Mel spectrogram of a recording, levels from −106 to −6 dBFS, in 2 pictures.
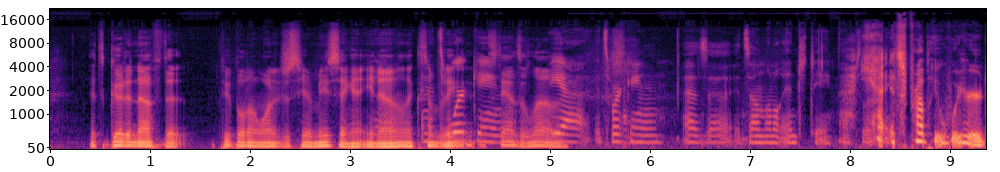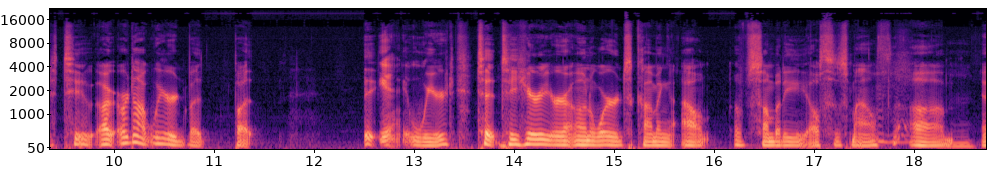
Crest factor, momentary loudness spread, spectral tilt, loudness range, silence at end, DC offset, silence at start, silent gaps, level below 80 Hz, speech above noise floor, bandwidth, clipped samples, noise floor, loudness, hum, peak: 20 dB; 19 LU; -6 dB/octave; 12 LU; 0 s; under 0.1%; 0.4 s; none; -46 dBFS; 36 dB; 15 kHz; under 0.1%; -62 dBFS; -27 LUFS; none; -6 dBFS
